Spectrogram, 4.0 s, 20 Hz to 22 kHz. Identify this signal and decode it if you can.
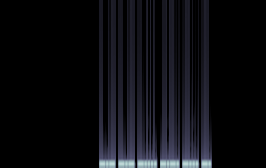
Morse code, heard as a keyed tone, about 52 wpm, 700 Hz. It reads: KK6CBN
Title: USA Call Signs - 6 Characters - Repeated 2x - 50wpm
